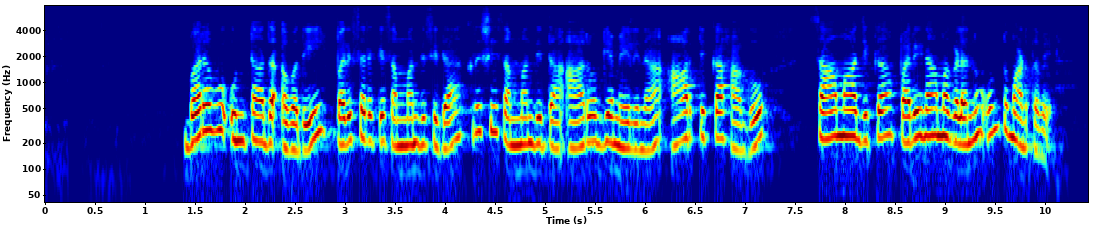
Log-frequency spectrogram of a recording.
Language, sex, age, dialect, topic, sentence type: Kannada, female, 56-60, Mysore Kannada, agriculture, statement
